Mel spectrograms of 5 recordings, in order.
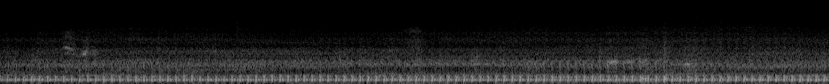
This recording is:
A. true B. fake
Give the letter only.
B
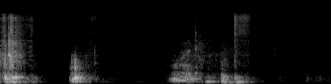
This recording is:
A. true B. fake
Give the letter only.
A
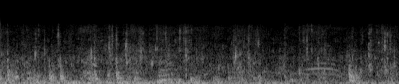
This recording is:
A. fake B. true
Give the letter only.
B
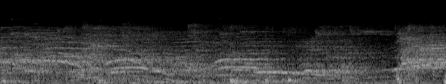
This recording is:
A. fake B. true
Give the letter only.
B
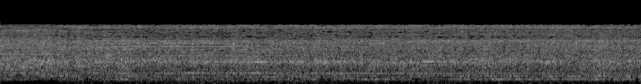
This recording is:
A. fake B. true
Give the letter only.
B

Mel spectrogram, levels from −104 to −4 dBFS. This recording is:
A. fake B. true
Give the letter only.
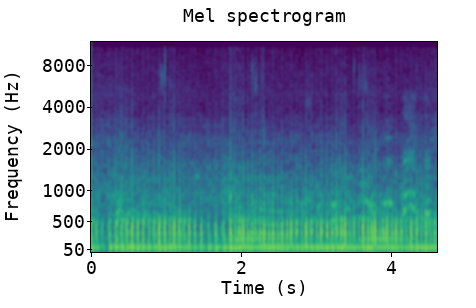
B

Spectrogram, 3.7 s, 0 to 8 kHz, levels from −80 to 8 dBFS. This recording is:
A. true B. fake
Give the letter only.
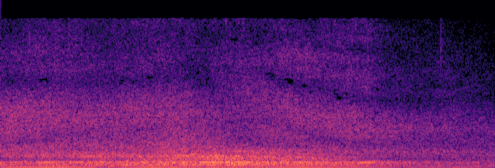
A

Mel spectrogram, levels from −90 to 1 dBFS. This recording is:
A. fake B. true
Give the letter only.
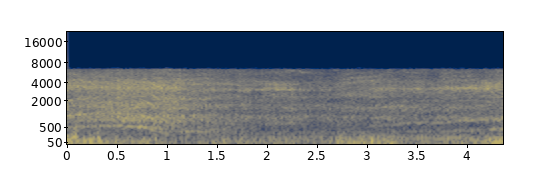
A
